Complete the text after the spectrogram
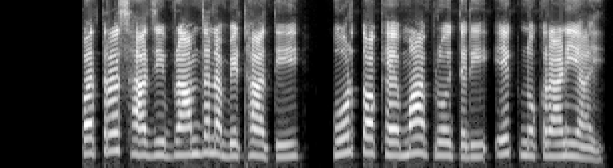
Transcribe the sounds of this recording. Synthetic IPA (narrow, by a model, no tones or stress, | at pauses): pɐt̪ɾəsɦaːd͡ʒibɾaːmd̪anabeːʈʰaːt̪i | ɦoːɾt̪ɔːkʰɛmãːpɾoːɪt̪eɾieːknoːkɾaːɽ̃iaːiː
